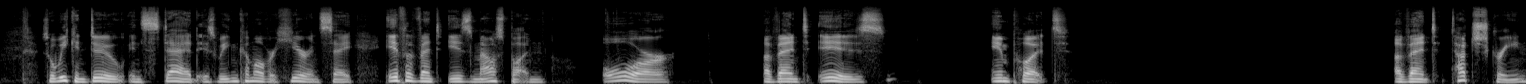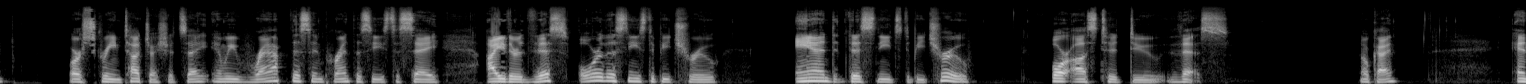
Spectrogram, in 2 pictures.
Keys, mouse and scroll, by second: 0.9 click, 1.9 click, 3.0 click, 3.9 click, 5.7-10.3 typing, 11.5-12.7 typing, 13.0 Return, 17.5 click, 18.5 click, 20.5 click, 20.6 click, 21.1 click, 21.3 click, 22.6 click, 23.2 click, 23.3 click, 23.8 click, 23.9 click, 25.6 click, 27.9 click, 29.2 click, 29.8 click.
